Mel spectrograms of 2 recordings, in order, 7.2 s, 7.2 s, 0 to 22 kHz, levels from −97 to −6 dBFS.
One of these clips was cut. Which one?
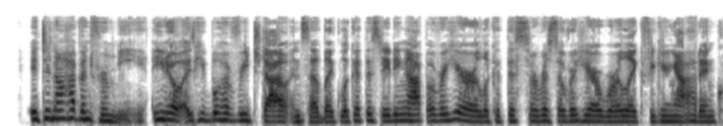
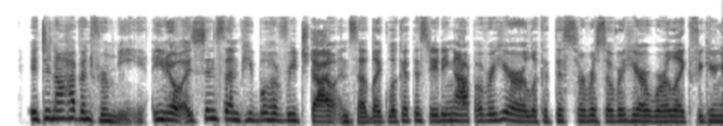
first; 1 cut; at 1.9 s

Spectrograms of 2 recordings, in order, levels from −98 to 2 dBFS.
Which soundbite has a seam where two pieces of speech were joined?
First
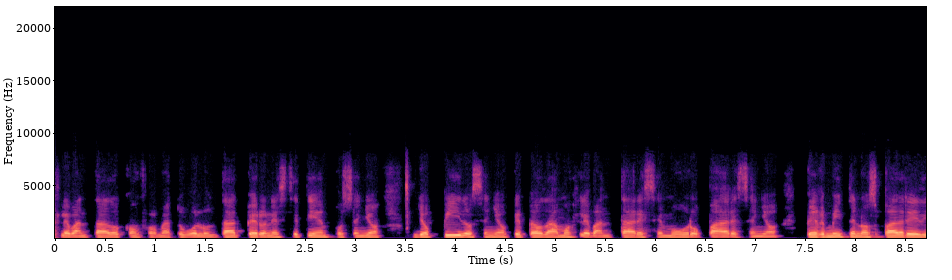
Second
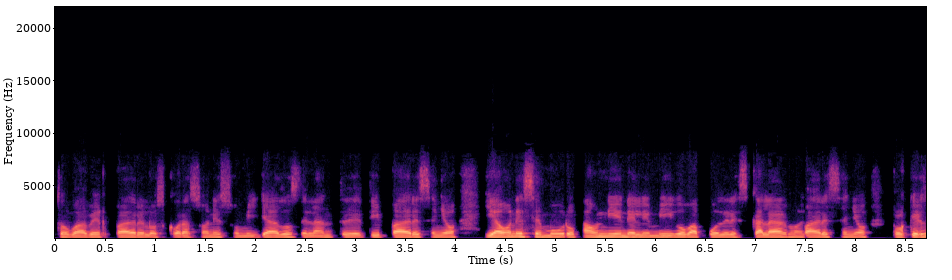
second; 2 cuts; at 5.2 s, 7.5 s

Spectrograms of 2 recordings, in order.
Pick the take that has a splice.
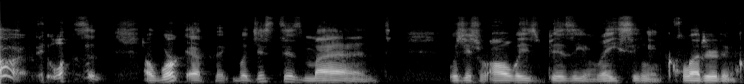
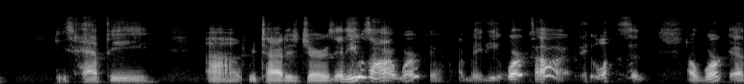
second; 1 cut; at 2.4 s

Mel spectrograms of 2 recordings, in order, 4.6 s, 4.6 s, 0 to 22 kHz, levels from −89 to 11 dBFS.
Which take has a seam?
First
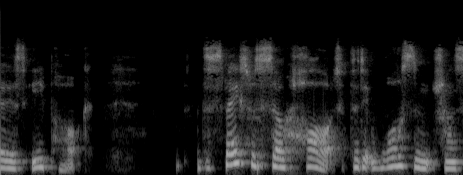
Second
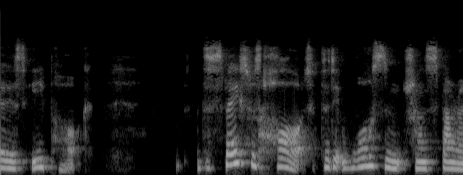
second; 1 cut; at 2.6 s

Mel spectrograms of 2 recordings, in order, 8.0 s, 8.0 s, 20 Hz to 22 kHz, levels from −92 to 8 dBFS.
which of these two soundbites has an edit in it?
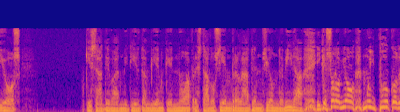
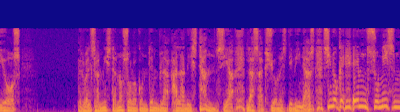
second; 1 cut; at 1.4 s

